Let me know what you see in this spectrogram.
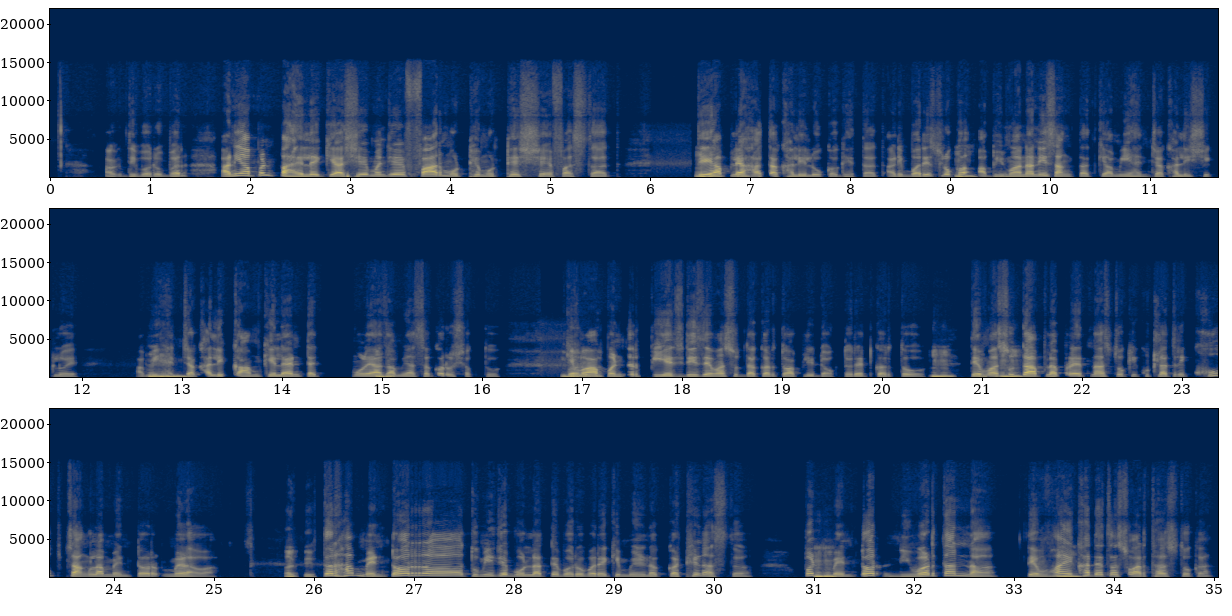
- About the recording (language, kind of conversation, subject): Marathi, podcast, दीर्घकालीन करिअर योजना बनवण्यात मार्गदर्शक कसा हातभार लावतो?
- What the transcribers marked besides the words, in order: static; other background noise; in English: "मेंटर"; in English: "मेंटर"; in English: "मेंटर"; tapping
